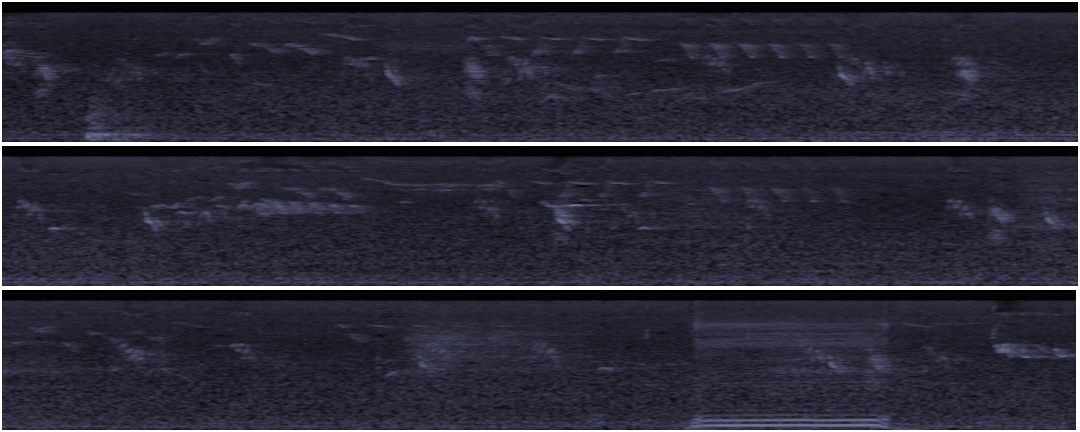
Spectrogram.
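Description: Faint bird chirps over quiet room tone. Near the end comes a low, steady buzz lasting about a second.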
